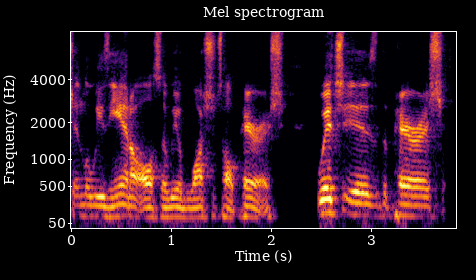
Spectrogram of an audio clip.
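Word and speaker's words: Ouachita: It is Wachita. – Okay. – Pronounce it like it's a W.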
